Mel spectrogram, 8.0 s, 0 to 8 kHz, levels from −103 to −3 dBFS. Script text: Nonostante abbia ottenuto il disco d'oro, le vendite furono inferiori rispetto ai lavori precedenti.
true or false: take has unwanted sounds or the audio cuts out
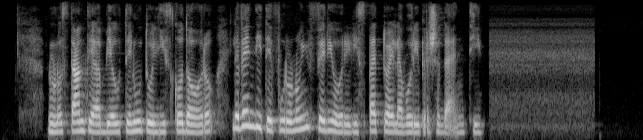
false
